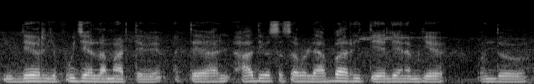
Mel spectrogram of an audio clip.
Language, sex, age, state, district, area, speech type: Kannada, male, 30-45, Karnataka, Udupi, rural, spontaneous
